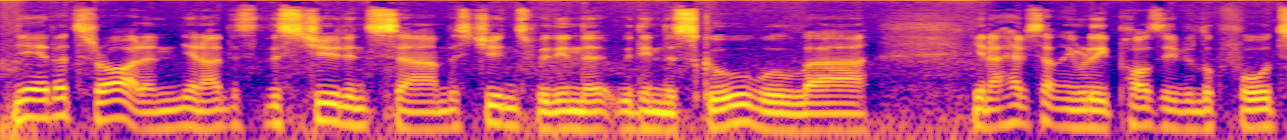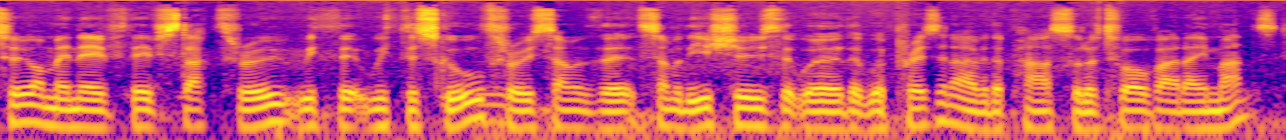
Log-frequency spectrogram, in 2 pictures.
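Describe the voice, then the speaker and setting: A man's voice: lowish voice, fast talker, darkish tone, a little hiss or hum. An Australian man giving spontaneous interview answers as a school representative, often repeating the start of a phrase. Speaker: school leader being interviewed.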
